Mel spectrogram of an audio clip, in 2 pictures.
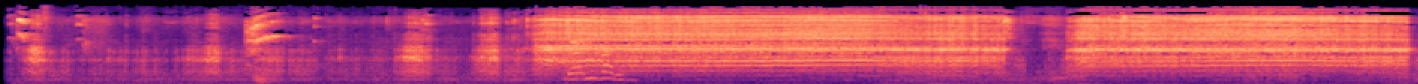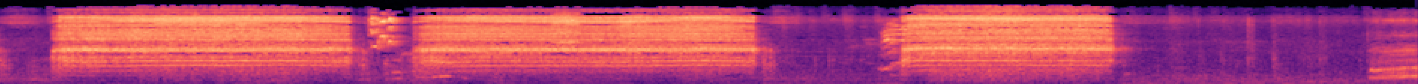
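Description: African grey parrot giving long, harsh, angry calls: five in a row, each about three to four seconds long with short breaks between, after a few short calls at the start.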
